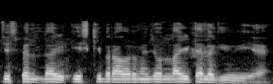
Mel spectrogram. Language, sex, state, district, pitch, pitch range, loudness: Hindi, male, Uttar Pradesh, Saharanpur, 125 Hz, 120-125 Hz, -15 LUFS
